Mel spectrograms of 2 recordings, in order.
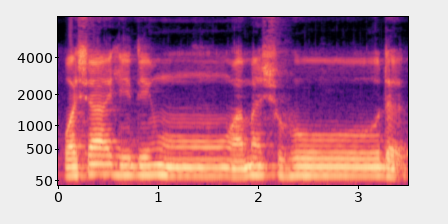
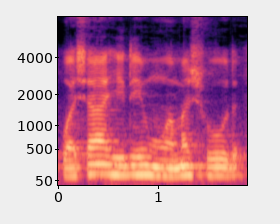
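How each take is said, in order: First: The vowel is drawn out and the final d bounces. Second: The vowel is short and the final d is weak. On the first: The speaker calls it right. "थोड़ा सा खींच करके फिर उसके बाद में दाल को अच्छे से ज़ाहिर करना है" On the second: The speaker calls it wrong. "ज़्यादा खींचते नहीं और ना बराबर सही से वफ़ करते हैं"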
